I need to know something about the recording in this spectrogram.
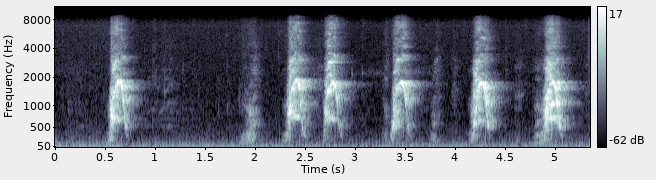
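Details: Puppy named Alphie barking while chasing a remote control car: six sharp, broadband barks spaced irregularly over five seconds, with a quiet gap near the start.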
